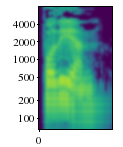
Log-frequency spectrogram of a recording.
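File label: "podían" Spanish; verb-conjugator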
